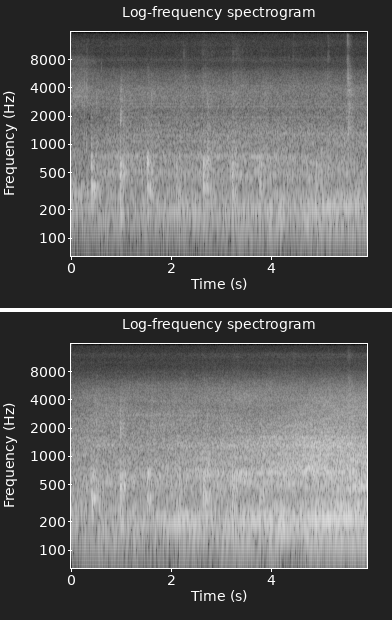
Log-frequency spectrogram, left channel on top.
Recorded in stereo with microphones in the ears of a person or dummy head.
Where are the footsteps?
35° left (ahead or behind), 7.5 m; by 5.7 s 70° left (ahead or behind), 4 m.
